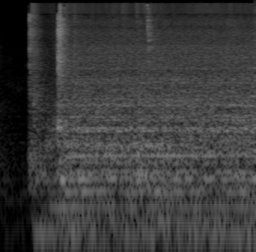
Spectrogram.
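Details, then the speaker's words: Maytag electric dryer after removing the cause of thumping noise: starts and settles into even tumbling rumble, no thumping, scraping or squeal; drum runs smoothly, normal. "Oh, yeah. That's what I'm talking about. Smooth as silk. Listen to that. She's a runner, guys. Okay, no more bumpy ride."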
